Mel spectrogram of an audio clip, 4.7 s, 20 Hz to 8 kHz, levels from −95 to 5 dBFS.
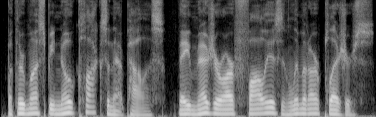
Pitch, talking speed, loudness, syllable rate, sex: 110 Hz, 205 wpm, -18 LUFS, 6.0 syllables/s, male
